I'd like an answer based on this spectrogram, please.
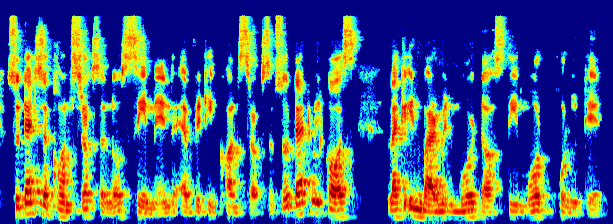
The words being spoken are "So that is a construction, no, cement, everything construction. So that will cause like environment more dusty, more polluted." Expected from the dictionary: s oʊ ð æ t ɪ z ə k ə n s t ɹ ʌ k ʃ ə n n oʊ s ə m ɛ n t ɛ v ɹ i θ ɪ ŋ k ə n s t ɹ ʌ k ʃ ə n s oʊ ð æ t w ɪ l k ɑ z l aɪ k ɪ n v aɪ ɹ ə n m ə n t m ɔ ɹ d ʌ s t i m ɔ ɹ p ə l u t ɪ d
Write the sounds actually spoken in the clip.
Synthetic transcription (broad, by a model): s oʊ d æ t ɪ z ə k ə n s t ɹ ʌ k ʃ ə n n oʊ s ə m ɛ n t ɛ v ɹ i t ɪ ŋ k ə n s t ɹ ʌ k ʃ ə n s oʊ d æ t w ɪ l k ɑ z l aɪ k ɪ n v aɪ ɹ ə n m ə n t m ɔ ɹ d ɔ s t i m ɔ ɹ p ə l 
